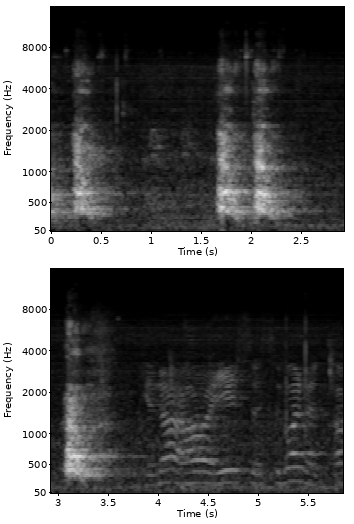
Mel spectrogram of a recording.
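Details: A purebred Great Pyrenees that spends all day on top of a town ridge barking loudly, calling to everyone below: four deep, booming barks, first a single, then a quick pair, then one more, followed by a man talking.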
